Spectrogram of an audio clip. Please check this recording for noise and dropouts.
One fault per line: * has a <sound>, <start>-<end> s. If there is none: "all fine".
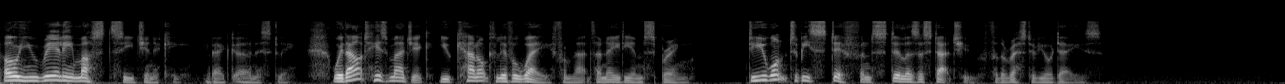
all fine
